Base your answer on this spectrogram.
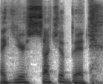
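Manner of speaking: imitated amused, condescending chuckle. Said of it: "just maybe almost chuckles".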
